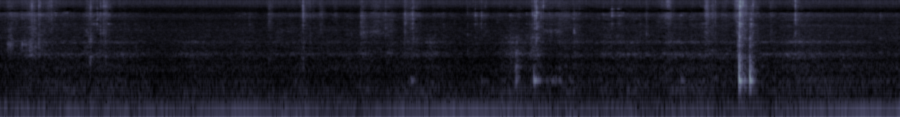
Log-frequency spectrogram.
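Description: Hand-stitching a leather knife sheath: thread being pulled through the punched holes, with small rasps and handling rustles, over a steady low hum. A sharp click about seven seconds in is the loudest sound, with a smaller one a couple of seconds earlier.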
